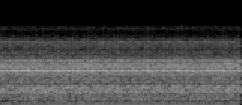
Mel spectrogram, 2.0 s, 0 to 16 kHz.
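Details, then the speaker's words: Proton Waja MMC automatic idling steady but slightly high with a thin tone; thermostat removed so engine never reaches full heat, raising idle timing and fuel use; fix is refitting the standard 82°C thermostat; scanner showed no sensor faults. "wajah bi memang macam ni kena pakai kalau tak timing tinggiah timing tinggiah dia kacau lepas tu makan minyaklah tinggi makan minyak dia kena sampai cukup panas baru terus padulah"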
